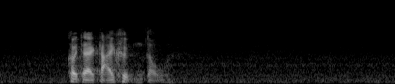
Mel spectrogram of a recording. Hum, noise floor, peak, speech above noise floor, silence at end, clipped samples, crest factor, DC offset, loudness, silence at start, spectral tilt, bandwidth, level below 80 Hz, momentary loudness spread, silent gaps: none; -57 dBFS; -8 dBFS; 28 dB; 2.25 s; under 0.1%; 28 dB; under 0.1%; -29 LUFS; 0.7 s; -7.5 dB/octave; 6 kHz; -76 dBFS; 24 LU; none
